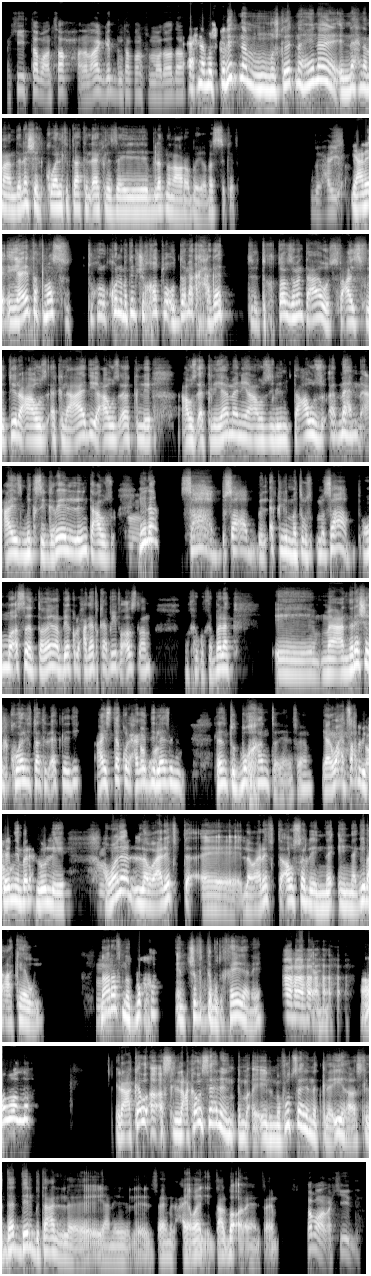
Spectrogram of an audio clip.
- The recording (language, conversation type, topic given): Arabic, unstructured, إيه أحلى مكان زرته وليه بتحبه؟
- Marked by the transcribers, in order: distorted speech; other background noise; in English: "الquality"; in English: "Mix grill"; in English: "الquality"; throat clearing; laugh; tapping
